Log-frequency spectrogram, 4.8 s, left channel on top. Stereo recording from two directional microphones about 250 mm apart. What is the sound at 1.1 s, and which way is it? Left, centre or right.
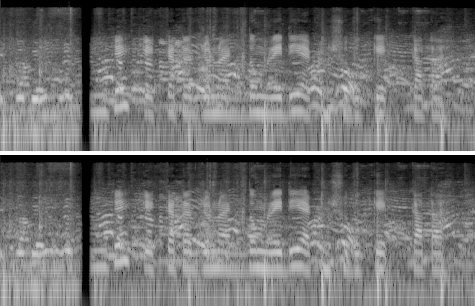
Speech, centre.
